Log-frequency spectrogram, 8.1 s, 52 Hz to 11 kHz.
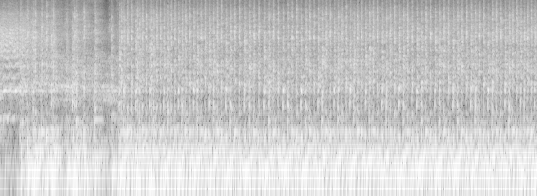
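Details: Restored 1979 Ford F100 with a brand new engine on first fire: a brief stumble, then the V8 catches and runs with a strong, even low rumble, sounding healthy.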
